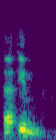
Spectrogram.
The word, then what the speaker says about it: أئمة: ثم نقلت كسرة الميم إلى الهمزة وغيرت وأصبحت هكذا وأدغمت الميم، يعني نقلت كسرة الميم الأولى إلى الهمزة الثانية فكسرت الهمزة بعد أن كانت ساكنة، ثم أدغمت الميم الأولى في الثانية فنطقناها هكذا أئمة، عشان بس ما حدش يتصور إن هذه الهمزة همزة استفهام.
